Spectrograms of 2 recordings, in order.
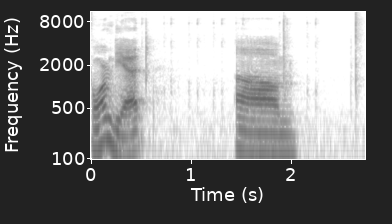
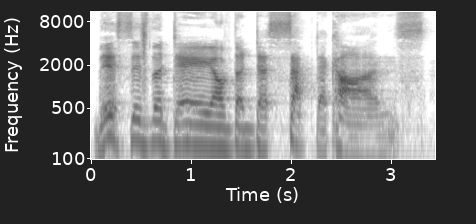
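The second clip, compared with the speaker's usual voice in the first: slow, drawn-out villain proclamation; put-on villain voice, dragging out each word; Megatron's proclamation; slower than usual. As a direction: declare it slowly like a cartoon overlord. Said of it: "shouts Megatron".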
